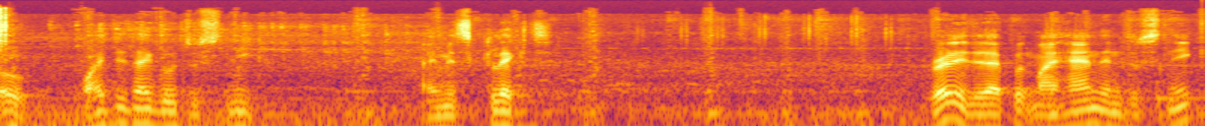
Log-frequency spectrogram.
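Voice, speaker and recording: A man's voice: low voice, moderate pace, noisy background. A man presenting live gameplay, thinking aloud in a hesitant, self-deprecating, wryly understated way. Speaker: game developer presenting a live gameplay demo. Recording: game music behind the voice. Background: video game music.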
